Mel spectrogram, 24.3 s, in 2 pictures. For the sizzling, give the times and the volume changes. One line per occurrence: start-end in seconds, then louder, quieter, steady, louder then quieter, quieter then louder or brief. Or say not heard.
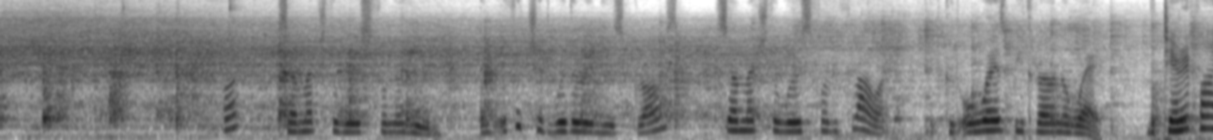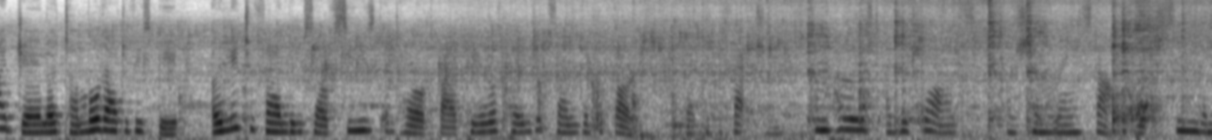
0.0-24.2 quieter then louder.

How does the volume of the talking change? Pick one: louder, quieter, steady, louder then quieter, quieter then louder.
louder then quieter.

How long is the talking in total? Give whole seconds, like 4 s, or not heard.
22 s.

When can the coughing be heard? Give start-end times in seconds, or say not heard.
not heard.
